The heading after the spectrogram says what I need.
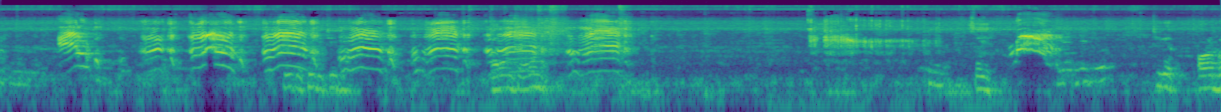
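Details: Newborn born with much inhaled amniotic fluid and secretions, crying after airway suction and oxygen: strong repeated cries with brief breath pauses over background talk.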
